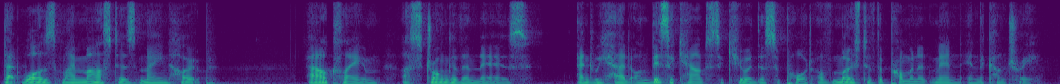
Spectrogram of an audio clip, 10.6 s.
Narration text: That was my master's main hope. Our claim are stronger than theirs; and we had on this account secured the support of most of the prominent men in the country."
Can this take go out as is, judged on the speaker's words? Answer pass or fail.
pass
